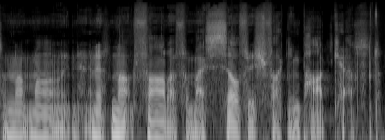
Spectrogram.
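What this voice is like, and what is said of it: Affected fake British accent. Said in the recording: “I'm not sure what part of Britain you just put yourself from ... crazy British weird ... It was a bit affected. It was an affected accent. ... fake Brit”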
